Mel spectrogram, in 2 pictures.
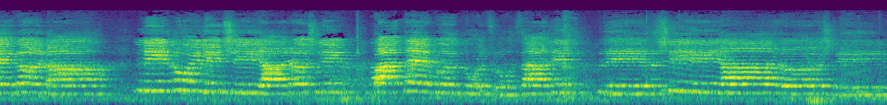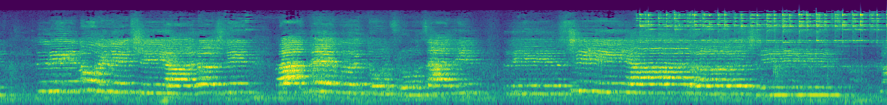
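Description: A group of children singing together with a woman's voice among them, a Romanian folk song sung in phrases of a few seconds with short breaths between.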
